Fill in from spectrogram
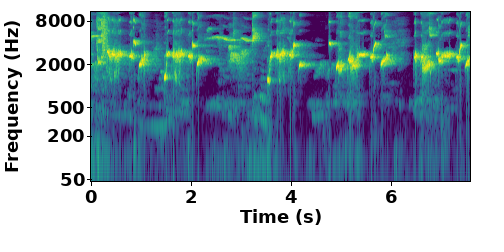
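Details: Murai batu (white-rumped shama) singing strongly: loud, varied phrases of piercing whistles, trills and chips in several bursts, divided by quieter gaps and one brief silence.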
